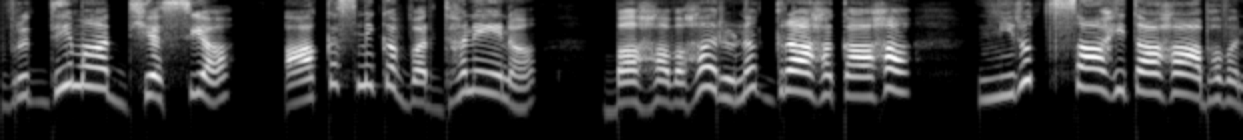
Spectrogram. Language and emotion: Sanskrit, surprised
